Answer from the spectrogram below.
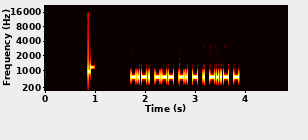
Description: Morse code, heard as a keyed tone, about 36 wpm, 700 Hz. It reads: CONTEXT
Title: Sets of 4 Words - New Word Drill - 35wpm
